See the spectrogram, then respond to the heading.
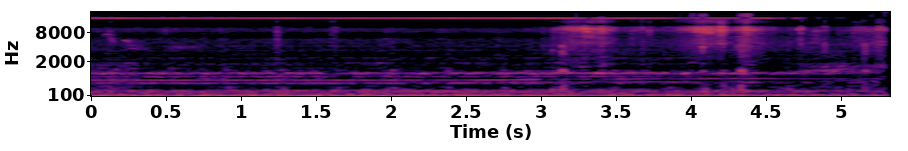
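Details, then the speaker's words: Diesel heater started cold while camping in the Southern California mountains, turned on by holding the button and still preparing: low steady rumble with a soft whirring tone that stays even as it comes up to speed; normal startup. "And then to turn it on, just hold it. So it's turning on right now. Oh, it's cold. It's still preparing, but it's about to start."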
